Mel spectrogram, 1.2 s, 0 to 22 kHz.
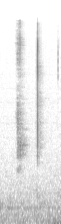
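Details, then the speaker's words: Left knee, weight-bearing on the left leg during a forward lunge, straightening from deep flexion (about 70 degrees), clicking for a couple of months: consistent clicks as the knee extends; knee crepitus. "I've come forward so more of my weights click more of my weight is on my left knee and my knee is pushed further forward so the angle of flexion is greater and I'm consistently producing clicks"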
